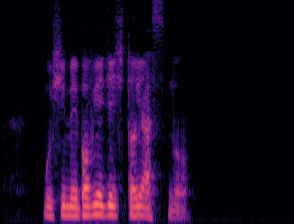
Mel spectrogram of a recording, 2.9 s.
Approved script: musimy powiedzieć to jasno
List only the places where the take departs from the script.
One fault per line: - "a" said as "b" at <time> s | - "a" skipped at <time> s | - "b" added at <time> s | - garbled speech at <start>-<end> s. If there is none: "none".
none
